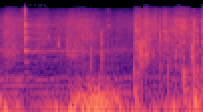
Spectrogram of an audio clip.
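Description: Footsteps crunching on a sandy dirt track: several steps, with a low scuffing sound about a second in.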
